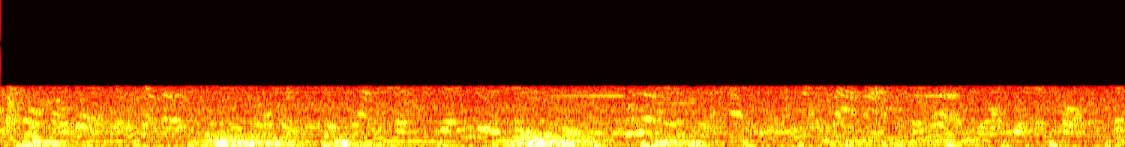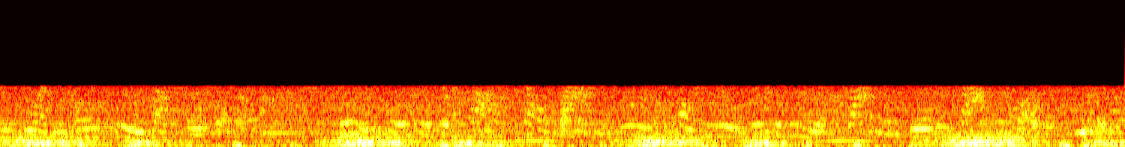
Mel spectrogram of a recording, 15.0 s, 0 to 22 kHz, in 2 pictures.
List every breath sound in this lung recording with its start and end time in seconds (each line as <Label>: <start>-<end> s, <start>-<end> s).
Inhalation: 1.44-1.94 s, 3.44-4.00 s, 7.54-8.18 s, 9.77-10.29 s, 11.79-12.38 s, 13.89-14.54 s
Exhalation: 2.10-2.51 s, 4.28-4.69 s, 8.40-8.89 s, 10.52-11.04 s, 12.48-12.93 s, 14.69-15.00 s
